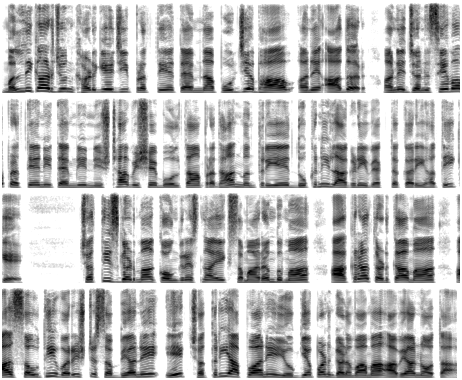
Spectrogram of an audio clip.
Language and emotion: Gujarati, neutral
